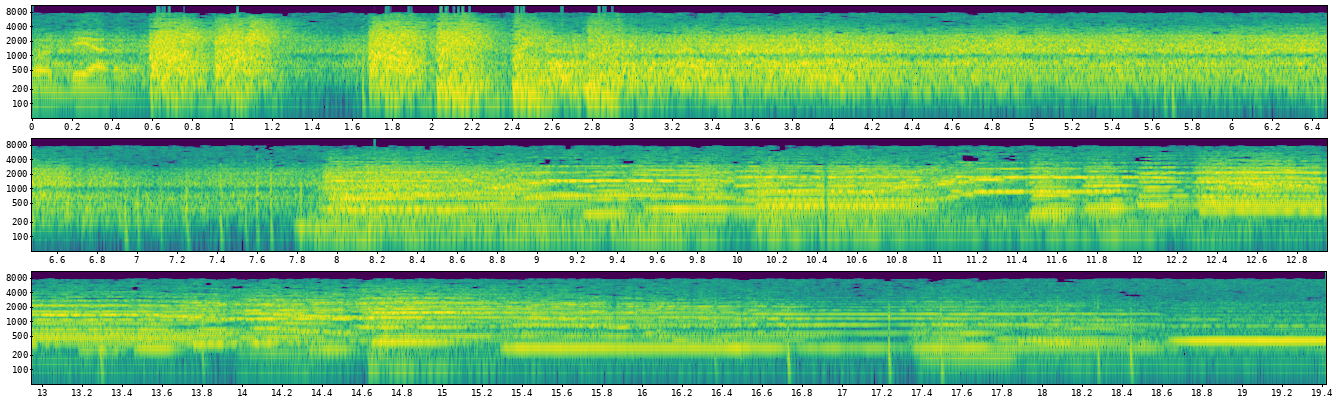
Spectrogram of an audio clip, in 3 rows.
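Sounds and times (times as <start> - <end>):
car exploding as cordite powder in trunk and gasoline ignite: 0.0 - 16.6
music: 7.8 - 19.4.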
